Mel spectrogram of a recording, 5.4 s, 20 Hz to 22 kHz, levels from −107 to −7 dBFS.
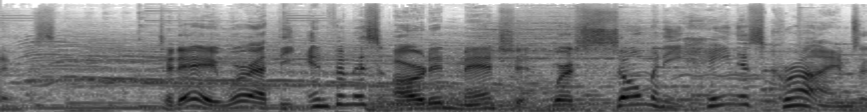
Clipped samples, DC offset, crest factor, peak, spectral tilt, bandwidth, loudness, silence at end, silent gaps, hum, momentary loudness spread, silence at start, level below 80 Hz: under 0.1%; under 0.1%; 16 dB; -4 dBFS; -3.5 dB/octave; 19 kHz; -18 LUFS; 0 s; none; none; 12 LU; 0 s; -46 dBFS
